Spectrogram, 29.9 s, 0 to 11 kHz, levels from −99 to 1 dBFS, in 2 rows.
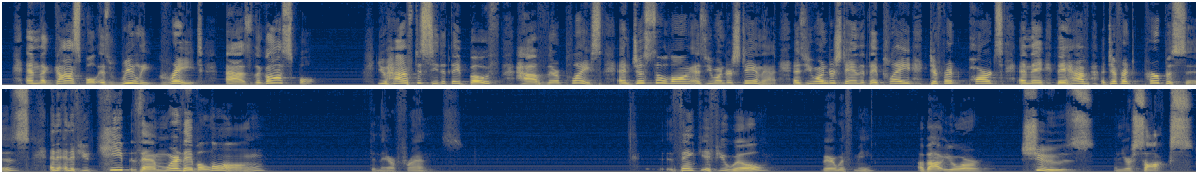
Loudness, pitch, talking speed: -25 LUFS, 200 Hz, 135 wpm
